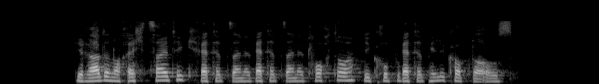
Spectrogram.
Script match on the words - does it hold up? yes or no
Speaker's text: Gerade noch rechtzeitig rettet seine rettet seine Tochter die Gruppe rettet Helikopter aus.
yes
